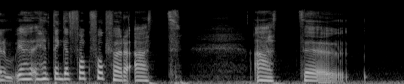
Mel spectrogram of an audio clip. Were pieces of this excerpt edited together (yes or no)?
yes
